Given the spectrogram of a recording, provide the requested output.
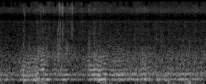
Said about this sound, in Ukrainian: тепер я бджолу стрісаю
